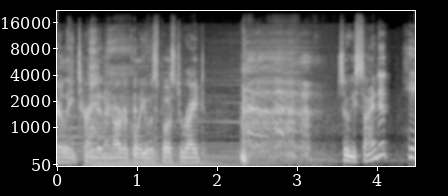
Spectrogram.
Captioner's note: laughs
